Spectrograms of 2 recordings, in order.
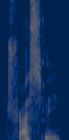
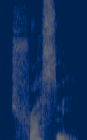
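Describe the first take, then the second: First: Whispered trust me. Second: Very soft voiced trust me; barely above a murmur, gentle and sure; hushed reassurance. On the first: Retold or imitated. God's still small voice to the anxious pastor, whispered. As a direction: breathe it out as a whisper, gentle. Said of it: "a calm, still voice". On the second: God's voice calming the anxious pastor, very soft. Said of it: "what God was speaking to me".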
